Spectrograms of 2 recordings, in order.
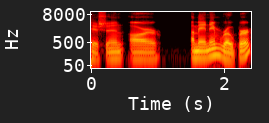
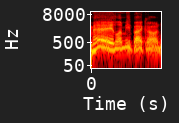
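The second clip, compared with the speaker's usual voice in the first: very high, drawn-out, ragged, rough yell. Retelling the boat story, acting out a man yelling at Parsons: retelling a yell. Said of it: "and then he's yelling at him".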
